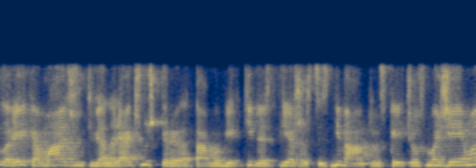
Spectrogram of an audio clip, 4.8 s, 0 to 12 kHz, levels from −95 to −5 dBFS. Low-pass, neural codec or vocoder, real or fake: 7.2 kHz; none; real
